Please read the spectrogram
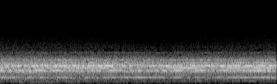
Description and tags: The sounds in this pack were made by creating a feedback loop of vst plugins in cubase. Basically, your just hearing the sounds of the pluggins themselves with no source sound at all... The machine speaks! All samples have been carefully crossfade looped in a sample editor. Just loop the entire sample in your sampler plug and you should be good to
go. Most of the samples in this pack lean towards more pad and drone like sounds. Enjoy!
